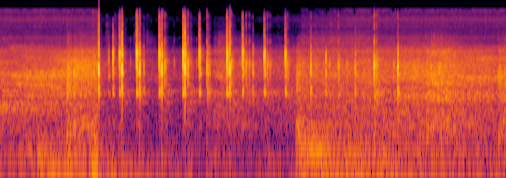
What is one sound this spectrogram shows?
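A ball bounces on a hard floor in a quick run of taps.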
